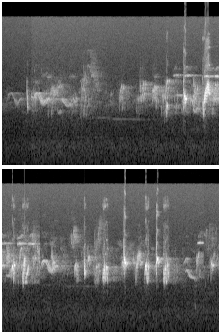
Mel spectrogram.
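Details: Several Common Bulbuls singing before dawn in a garden in Morocco's Sous Valley, loud and raucous: overlapping chattering, warbled phrases that build after a quieter start into clustered sharp notes.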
